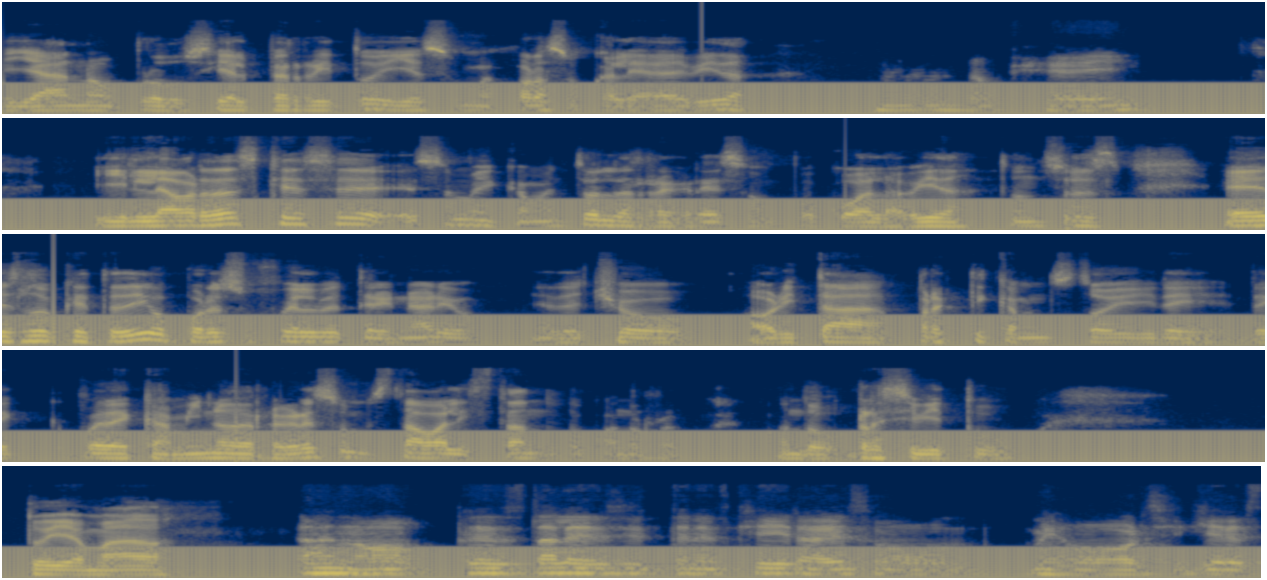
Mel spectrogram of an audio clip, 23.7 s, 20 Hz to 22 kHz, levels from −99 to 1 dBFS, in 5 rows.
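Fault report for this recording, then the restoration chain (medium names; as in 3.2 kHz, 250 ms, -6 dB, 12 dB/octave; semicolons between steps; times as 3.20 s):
buzz 60 Hz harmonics 19 -31 dBFS
2.62 s: pop -14 dBFS
7.89 s: dropout 3.4 ms
9.66 s: pop -6 dBFS
15.08 s: dropout 2.3 ms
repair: de-click; de-hum 60 Hz, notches 19; interpolate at 7.89 s, 3.4 ms; interpolate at 15.08 s, 2.3 ms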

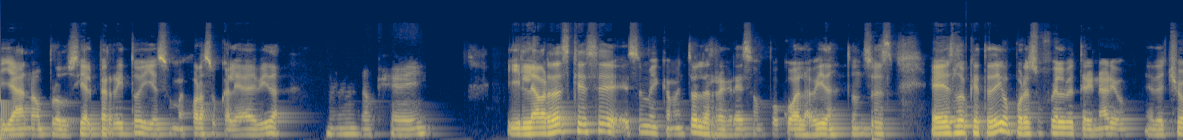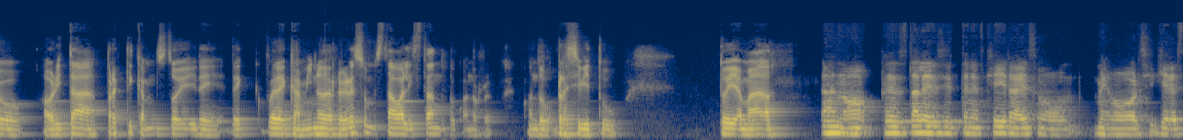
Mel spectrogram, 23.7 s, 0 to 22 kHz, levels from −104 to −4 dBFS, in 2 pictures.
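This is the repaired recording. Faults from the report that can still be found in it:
9.66 s: pop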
